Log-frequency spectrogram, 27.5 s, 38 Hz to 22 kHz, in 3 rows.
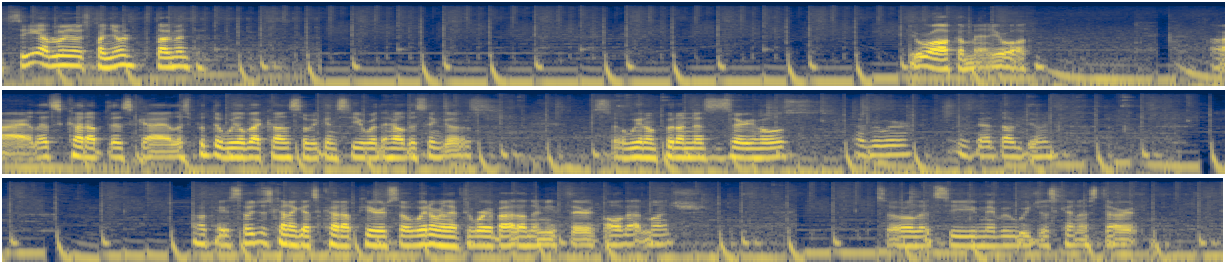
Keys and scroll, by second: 25.4 s.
